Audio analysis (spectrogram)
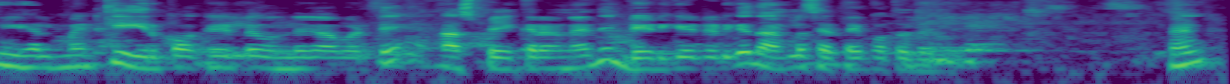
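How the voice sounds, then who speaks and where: A man's voice: on the high side, a little fast, crowd noise, low-quality recording. A man giving a casual hands-on tutorial, explaining step by step in short instructional phrases. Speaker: presenter of a how-to video.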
